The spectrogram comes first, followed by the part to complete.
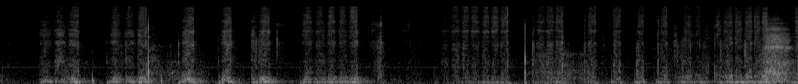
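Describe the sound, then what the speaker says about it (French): Fine-grit nail file buffing the finish off semi-permanent nail polish, a close, dry rasping in quick back-and-forth strokes, rhythmic and continuous with brief pauses. "Donc vraiment on utilise une lime à grains très fins."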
